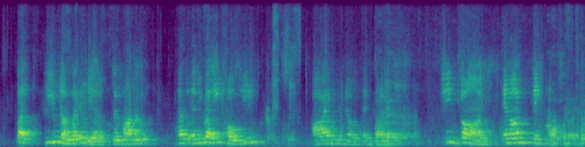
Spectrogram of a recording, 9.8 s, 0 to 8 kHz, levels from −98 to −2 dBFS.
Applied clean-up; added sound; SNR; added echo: neural separator model SepFormer DNS4.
